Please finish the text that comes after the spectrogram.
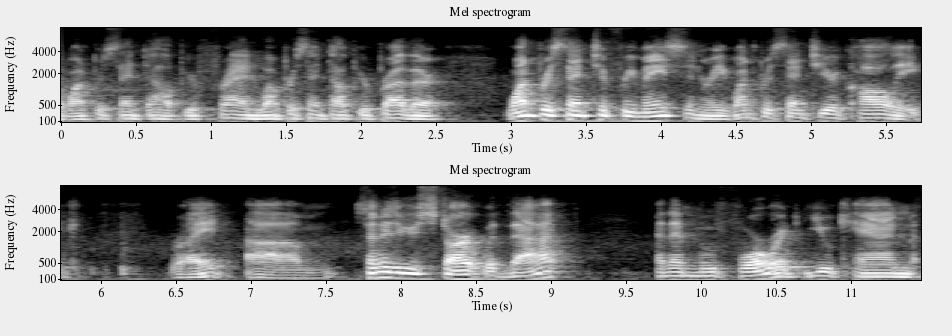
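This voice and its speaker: A Canadian man hosting a casual livestream, rambling with fillers as he answers viewers' comments. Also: a bass voice. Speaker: livestream host. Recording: echoey room.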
